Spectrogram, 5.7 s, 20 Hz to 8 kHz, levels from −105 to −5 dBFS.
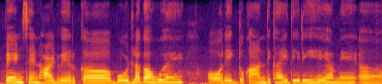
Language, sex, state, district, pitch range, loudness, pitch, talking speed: Hindi, female, Madhya Pradesh, Bhopal, 205-225 Hz, -18 LUFS, 215 Hz, 180 wpm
